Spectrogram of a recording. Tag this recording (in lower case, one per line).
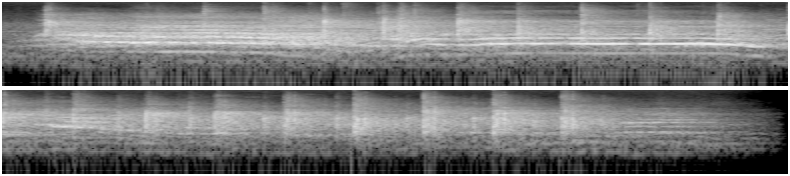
clapping
human group actions
cheering
hands
applause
